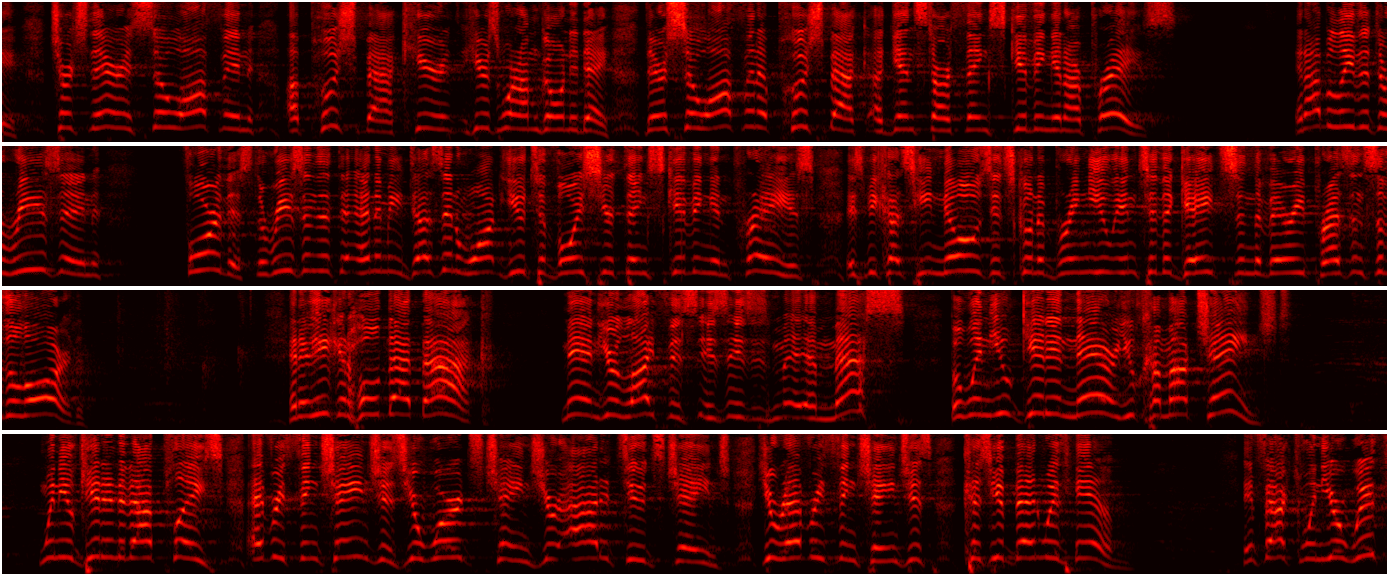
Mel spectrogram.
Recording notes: Recorded live at Hope Church in Springfield, Mo.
